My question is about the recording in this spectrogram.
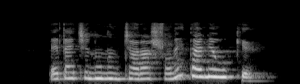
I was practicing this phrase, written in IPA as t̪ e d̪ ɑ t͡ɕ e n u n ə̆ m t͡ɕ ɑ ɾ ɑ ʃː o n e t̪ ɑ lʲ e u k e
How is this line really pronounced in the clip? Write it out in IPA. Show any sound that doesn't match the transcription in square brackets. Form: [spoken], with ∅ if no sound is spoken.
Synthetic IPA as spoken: t̪ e [t̪] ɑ t͡ɕ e n u n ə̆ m t͡ɕ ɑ ɾ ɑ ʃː o n e t̪ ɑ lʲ e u k e

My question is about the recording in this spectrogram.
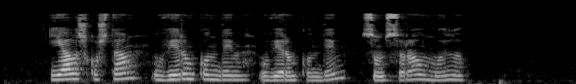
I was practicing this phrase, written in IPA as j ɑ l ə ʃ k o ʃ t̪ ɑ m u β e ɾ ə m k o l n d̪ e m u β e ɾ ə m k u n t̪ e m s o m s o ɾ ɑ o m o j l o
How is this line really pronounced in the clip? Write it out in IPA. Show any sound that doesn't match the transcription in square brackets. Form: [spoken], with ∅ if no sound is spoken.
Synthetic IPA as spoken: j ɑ l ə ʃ k o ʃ t̪ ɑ m u β e ɾ ə m k o [∅] n d̪ e m u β e ɾ ə m k [o] n [d̪] e m s o m s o ɾ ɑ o m o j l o

